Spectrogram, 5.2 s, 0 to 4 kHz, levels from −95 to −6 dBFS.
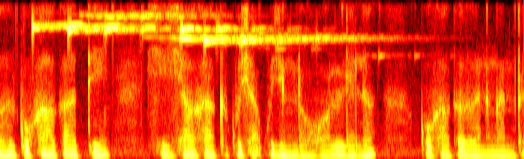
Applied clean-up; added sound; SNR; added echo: none; Chime; 2 dB; none.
